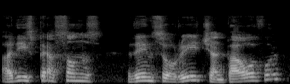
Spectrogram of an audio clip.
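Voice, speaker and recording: A man voicing a polite, composed priest in an audiobook, formal, measured and probing. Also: a little high, pitched above the performer's own voice, lightly acted. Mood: questioning.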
